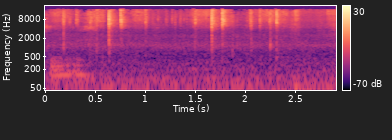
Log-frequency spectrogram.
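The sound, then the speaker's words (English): Rapid typing on a computer keyboard during a web search, many quick, irregular key clicks in a steady stream with no talk over it. “If you guys hear some clitter clatter, that is me Googling something right now.”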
